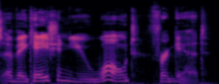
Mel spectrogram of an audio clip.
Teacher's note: Won't is probably going to be emphasized a little bit more because being a negative word, it's probably going to be the word we need to focus on.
